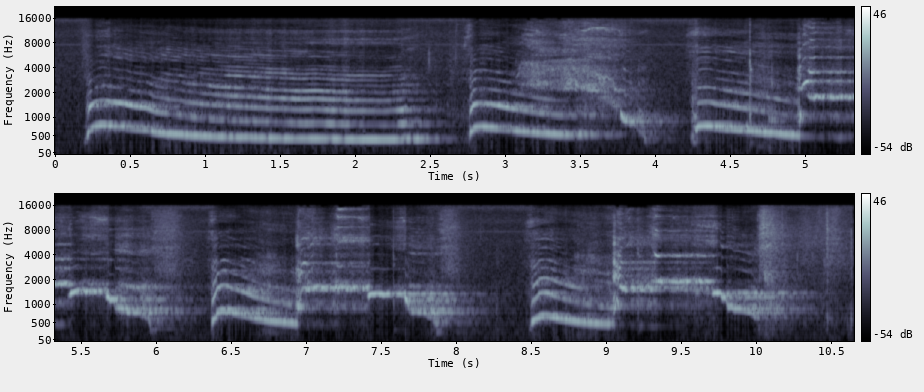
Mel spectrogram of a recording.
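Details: Female pet dog lying down and howling in response to a boy howling at her; long drawn-out tonal howls that bend downward, about five phrases with brief breaks, some wavering and yodel-like, and a person urging her on.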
